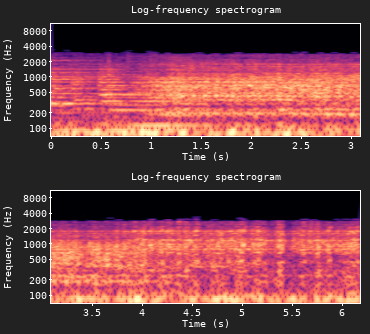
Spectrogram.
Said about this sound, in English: Pilot Sipper climbed in, waved goodbye, revved up his motor, and the little plane went plowing off through the snow.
